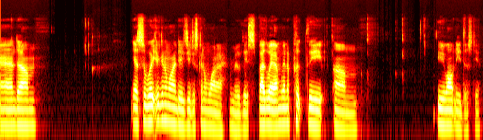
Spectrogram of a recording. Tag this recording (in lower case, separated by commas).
speech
